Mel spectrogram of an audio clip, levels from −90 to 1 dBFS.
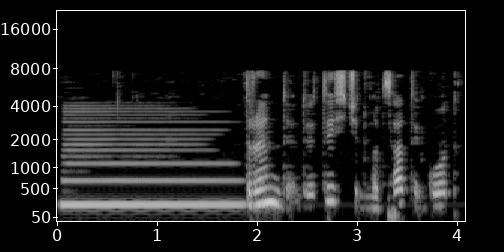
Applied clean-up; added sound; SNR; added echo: classical method Wiener filter.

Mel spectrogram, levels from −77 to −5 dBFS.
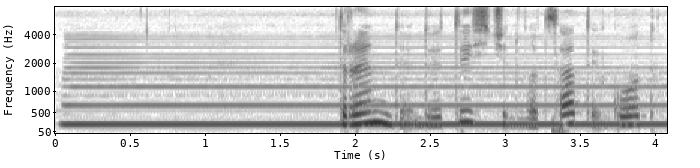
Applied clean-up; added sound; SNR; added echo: none; Wind instrument, woodwind instrument; 0 dB; none.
